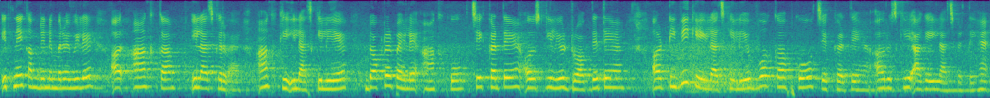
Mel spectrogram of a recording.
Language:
Hindi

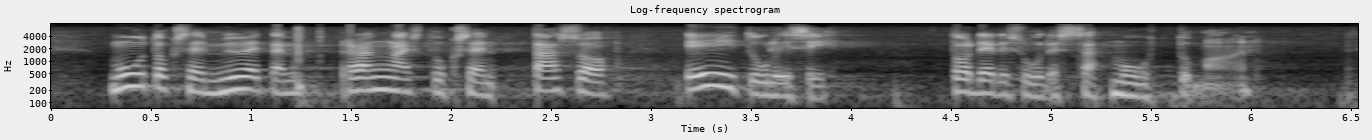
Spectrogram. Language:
Finnish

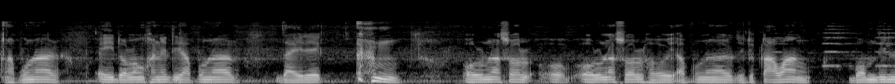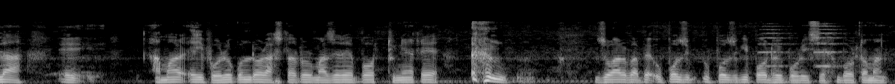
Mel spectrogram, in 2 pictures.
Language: Assamese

